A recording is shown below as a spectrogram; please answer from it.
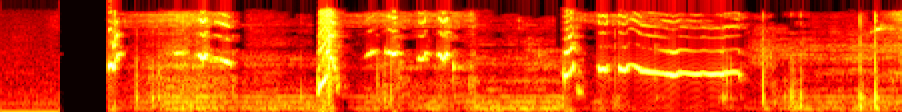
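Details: Domestic dog letting out a string of high, squeaky whines and yelps, some sliding up sharply and others holding a steady thin tone, broken by short gaps, in a close indoor recording.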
